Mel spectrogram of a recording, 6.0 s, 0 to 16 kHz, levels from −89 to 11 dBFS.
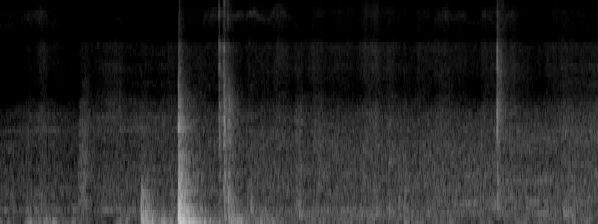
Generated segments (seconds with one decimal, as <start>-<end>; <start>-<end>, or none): none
